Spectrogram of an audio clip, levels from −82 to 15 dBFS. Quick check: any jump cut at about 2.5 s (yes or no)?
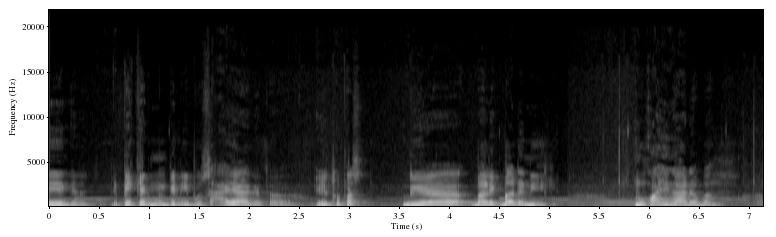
yes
